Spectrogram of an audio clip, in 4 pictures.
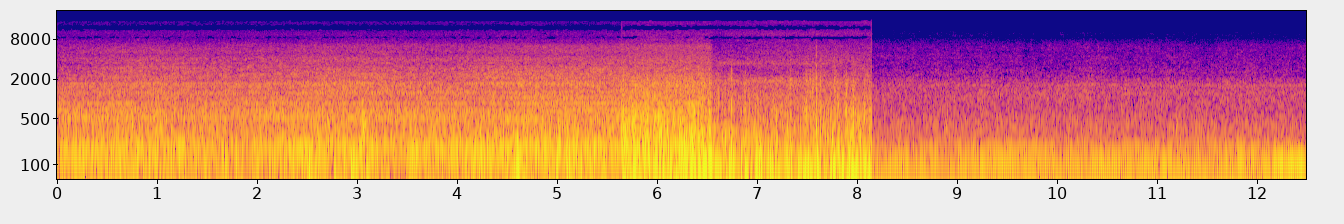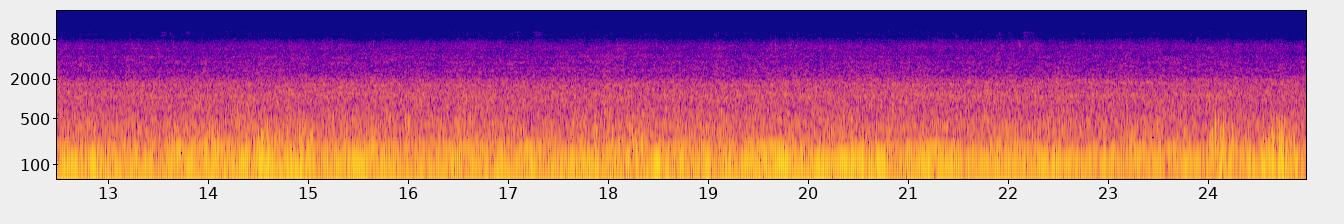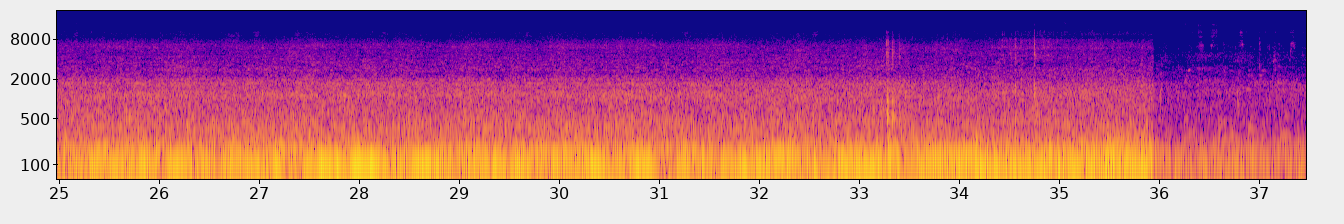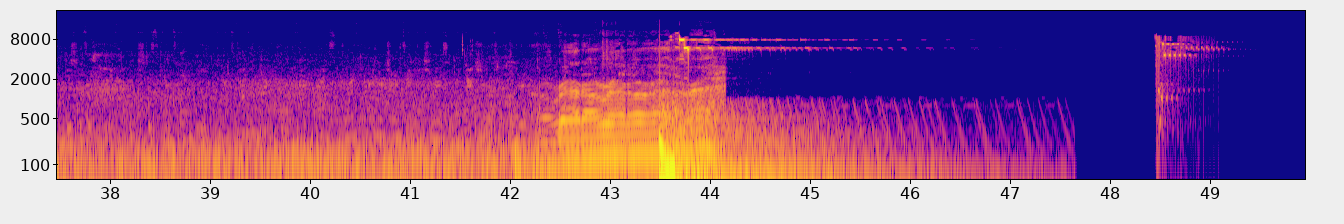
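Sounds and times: wind and water spray rushing: 5.0 - 8.2.

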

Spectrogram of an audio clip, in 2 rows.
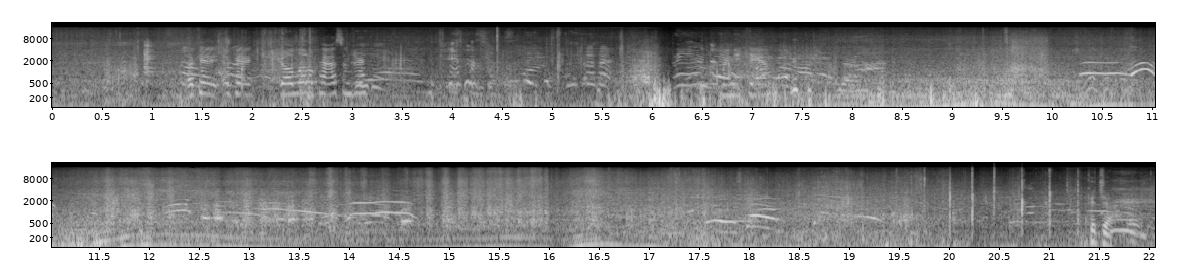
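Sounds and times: truck engine under load: 0.0 - 22.0
onlookers calling out excitedly: 10.1 - 22.0.

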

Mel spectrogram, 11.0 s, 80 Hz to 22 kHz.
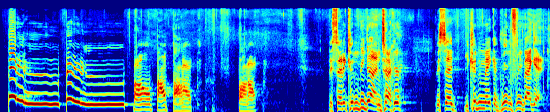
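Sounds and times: person giving long calls: 0.0 - 4.1, 4.8 - 5.4.

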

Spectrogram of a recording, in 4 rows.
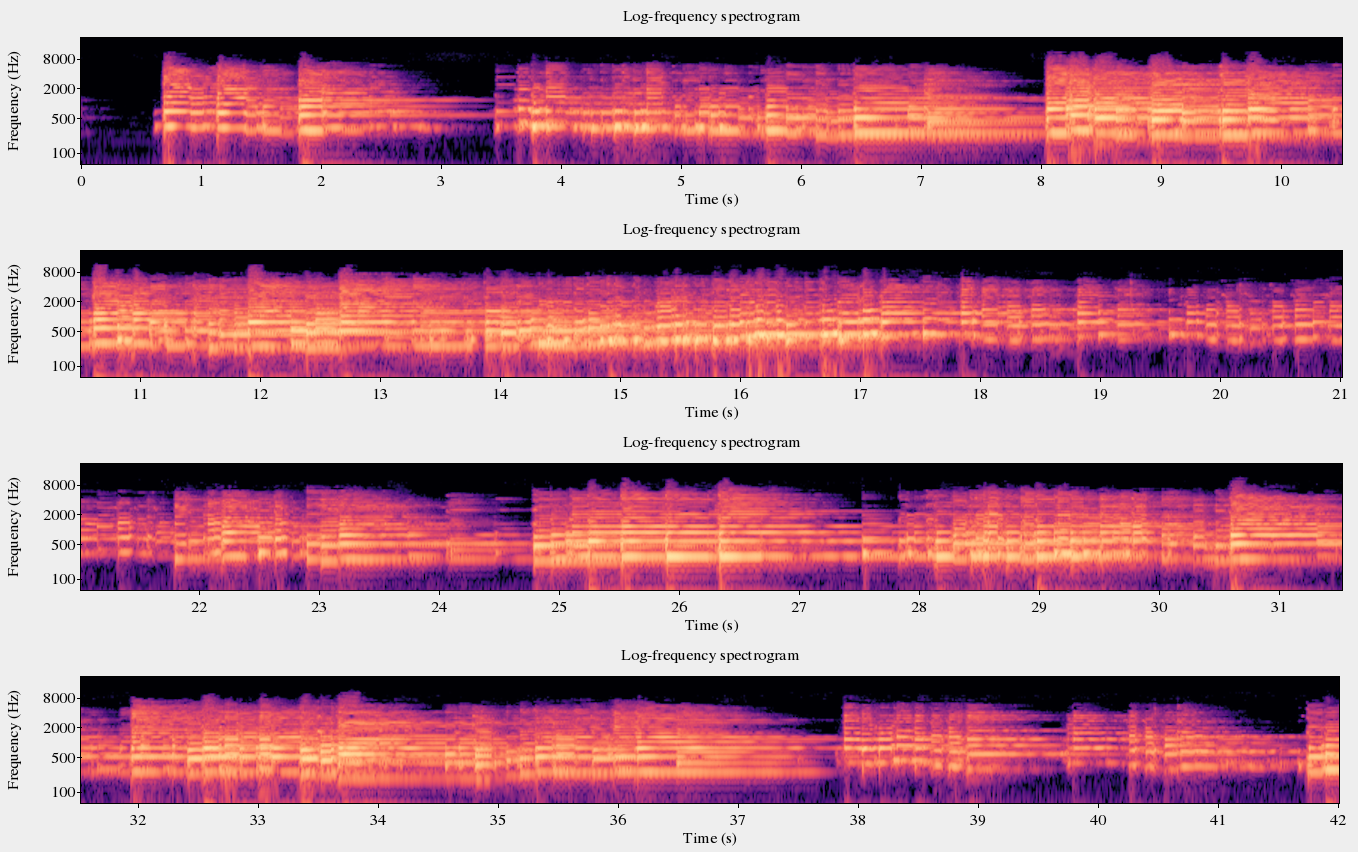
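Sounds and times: plucked long-necked lute: 0.6 - 42.0.

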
